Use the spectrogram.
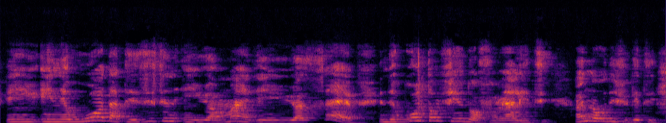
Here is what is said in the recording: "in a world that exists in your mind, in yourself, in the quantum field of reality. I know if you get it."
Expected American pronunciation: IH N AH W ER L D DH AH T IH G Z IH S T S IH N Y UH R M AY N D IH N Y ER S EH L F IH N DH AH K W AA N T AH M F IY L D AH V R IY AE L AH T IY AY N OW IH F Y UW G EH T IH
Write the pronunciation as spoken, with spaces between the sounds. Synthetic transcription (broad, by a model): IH N AH W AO D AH T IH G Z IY S T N IH N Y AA M AY N D IH N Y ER S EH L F IH N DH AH K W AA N T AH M F IY L D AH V R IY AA L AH T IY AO N OW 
